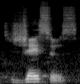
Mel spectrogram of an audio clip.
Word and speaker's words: Jesus: Xhaka, Saka, Odegaard, Martinelli, and Jesus, excuse me. The Brazilians pronounce the J.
